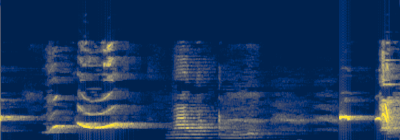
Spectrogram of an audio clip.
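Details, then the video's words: Talking Indian ringneck parakeet mimicking Urdu/Hindi speech: a clear whistled tone slides into a rising, nasal word, then a buzzy harmonic phrase, finishing with a sharp squawk. "Best talking indian ringneck parrot | parrot talking in urdu hindi"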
